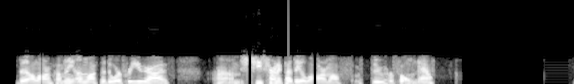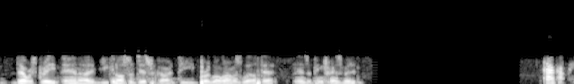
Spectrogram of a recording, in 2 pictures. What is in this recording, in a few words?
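FIRE Operations, p25; wake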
